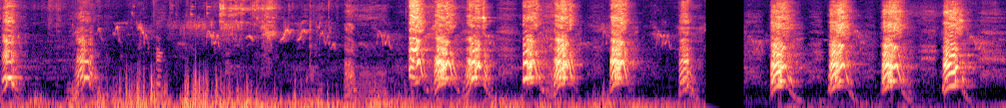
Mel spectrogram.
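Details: Shetland sheepdog barking: after a few seconds of low rumbling background noise, a run of six sharp, loud barks in quick succession, a brief silence, then four more evenly spaced barks.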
